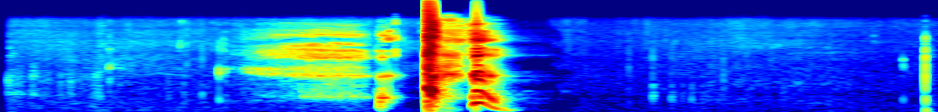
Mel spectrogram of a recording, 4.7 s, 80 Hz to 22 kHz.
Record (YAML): cough_length: 4.7 s
cough_amplitude: 32768
cough_signal_mean_std_ratio: 0.19
survey_phase: beta (2021-08-13 to 2022-03-07)
age: 65+
gender: Female
wearing_mask: 'No'
symptom_none: true
smoker_status: Ex-smoker
respiratory_condition_asthma: false
respiratory_condition_other: false
recruitment_source: REACT
submission_delay: 2 days
covid_test_result: Negative
covid_test_method: RT-qPCR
